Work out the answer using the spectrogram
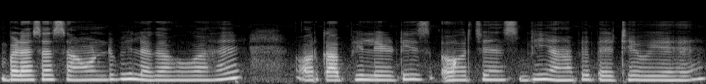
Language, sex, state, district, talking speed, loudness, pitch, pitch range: Hindi, female, Bihar, Patna, 155 wpm, -15 LUFS, 210 Hz, 200-225 Hz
